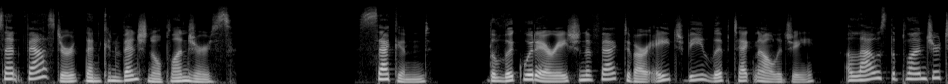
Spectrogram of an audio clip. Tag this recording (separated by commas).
Speech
